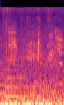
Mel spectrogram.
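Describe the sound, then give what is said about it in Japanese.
Birds call outdoors during a walk under an overcast rainy-season sky on a chilly day, a brief burst of harsh, quacking-like cries over a steady background rumble, with no talking. “はいということで今日はウォーキングをしながらちょっと収録してみています鳥の声なんかがね少し聞こえるかなと思うんですが”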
